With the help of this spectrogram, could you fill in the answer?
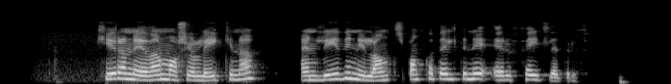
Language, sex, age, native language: Icelandic, female, 40-49, Icelandic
